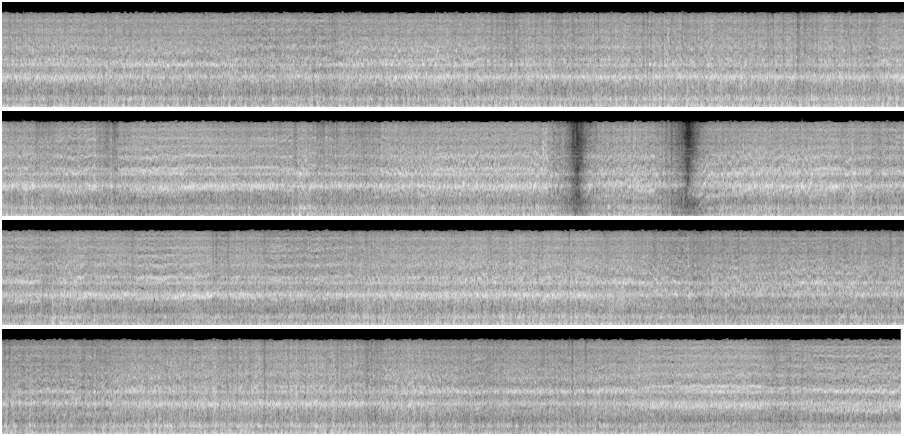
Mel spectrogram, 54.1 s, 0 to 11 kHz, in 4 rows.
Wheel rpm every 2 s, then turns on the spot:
210, 200, 200, 210, 230, 230, 230, 220, 220, 220, 170, 110, 160, 210, 230, 230, 230, 230, 180, 160, 160, 200, 230, 210, 200, 210, 210.
none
